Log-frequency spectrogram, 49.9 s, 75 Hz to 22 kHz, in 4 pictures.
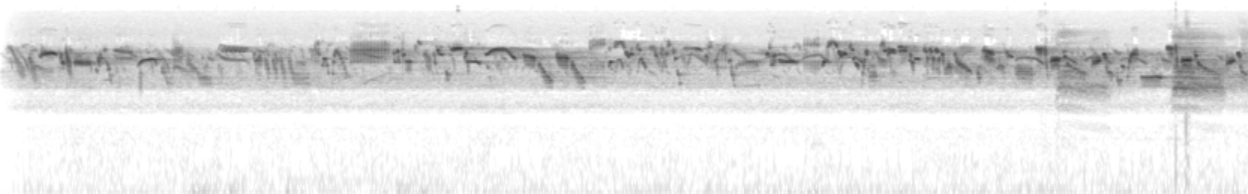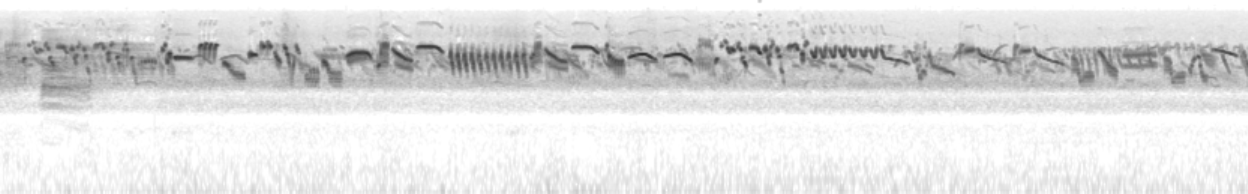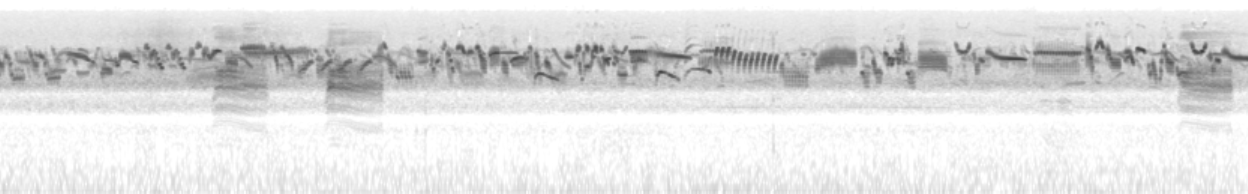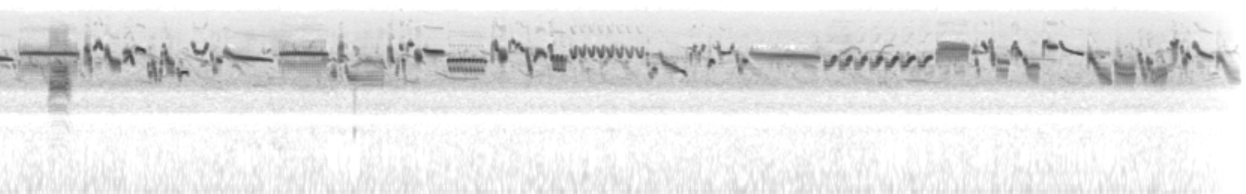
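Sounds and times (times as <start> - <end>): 
larks: 0.1 - 49.9.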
